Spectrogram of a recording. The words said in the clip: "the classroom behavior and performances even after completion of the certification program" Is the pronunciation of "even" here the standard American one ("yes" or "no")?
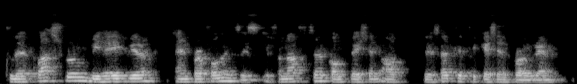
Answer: no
